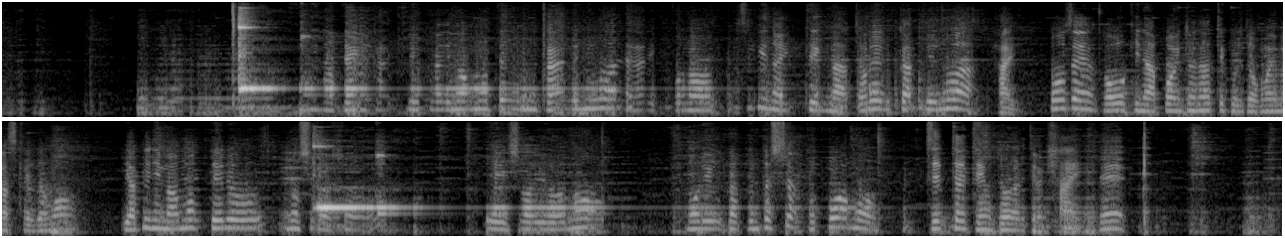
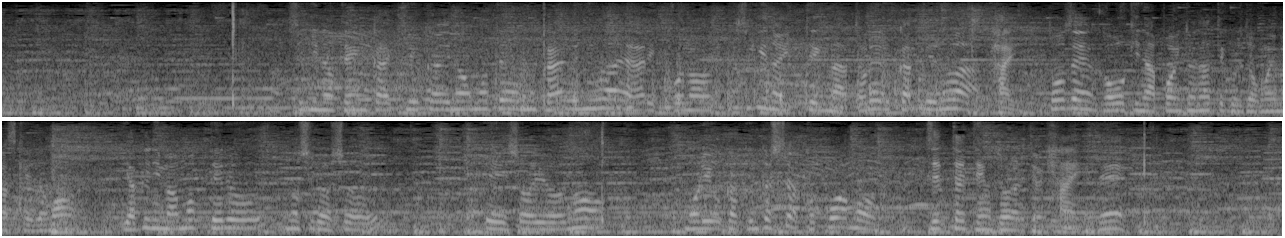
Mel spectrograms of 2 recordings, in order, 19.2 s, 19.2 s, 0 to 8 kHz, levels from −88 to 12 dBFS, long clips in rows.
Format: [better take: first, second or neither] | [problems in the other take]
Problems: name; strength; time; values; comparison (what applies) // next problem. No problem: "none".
second | noise reduction (neural mask model RNNoise)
